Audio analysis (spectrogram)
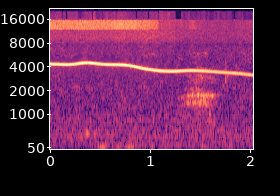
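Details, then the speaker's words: Tesla coil running: thin, high, steady resonant ring slowly sags lower in pitch as a hand placed into the coil's field loads it. "so Nathan when you put your hand in it the the the resonant ring sounded different oh it did yeah"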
